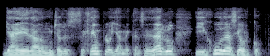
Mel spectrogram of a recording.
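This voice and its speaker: This Bible teacher, a middle-aged Mexican Spanish speaker, gives a rambling, chatty class full of self-deprecating remarks. He sounds fairly high-pitched, expressive, and a little mellow, talking fairly quickly.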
